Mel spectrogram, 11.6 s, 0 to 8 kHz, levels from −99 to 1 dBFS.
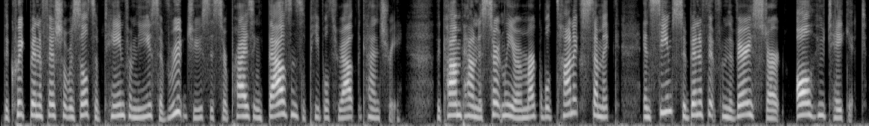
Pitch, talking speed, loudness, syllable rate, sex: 235 Hz, 200 wpm, -21 LUFS, 6.3 syllables/s, female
